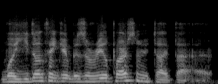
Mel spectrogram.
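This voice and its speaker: Lively, playful man chatting. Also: mid-range voice, fast talker, dry recording. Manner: playful, reads text aloud dramatically. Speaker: game developer. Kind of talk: casual livestream chat.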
